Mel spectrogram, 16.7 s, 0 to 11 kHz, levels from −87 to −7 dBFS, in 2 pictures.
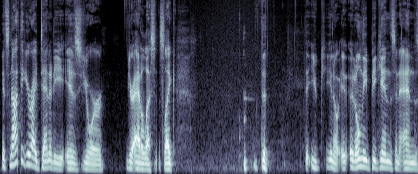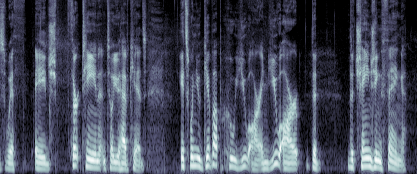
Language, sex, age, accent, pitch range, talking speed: English, male, 30-49, American, 110-145 Hz, 155 wpm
